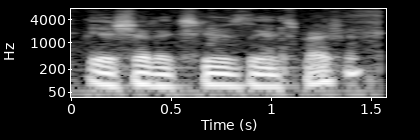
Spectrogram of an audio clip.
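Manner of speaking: tossing off a Yiddish-comic aside like Jackie Mason. Retold or imitated. Speaker quoting a comic to excuse his word, mock Jackie Mason. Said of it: "as Jackie Mason might say".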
